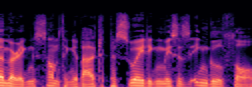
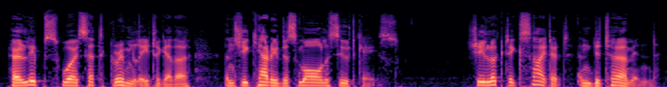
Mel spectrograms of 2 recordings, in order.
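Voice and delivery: plain reading voice

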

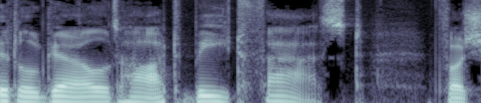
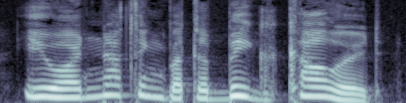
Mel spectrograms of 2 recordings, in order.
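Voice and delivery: put-on very high, accusing girl's voice; indignant retort; 12 semitones higher than usual. A narrator's reading. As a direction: fling the accusation in a child's high voice. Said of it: "she retorted".

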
